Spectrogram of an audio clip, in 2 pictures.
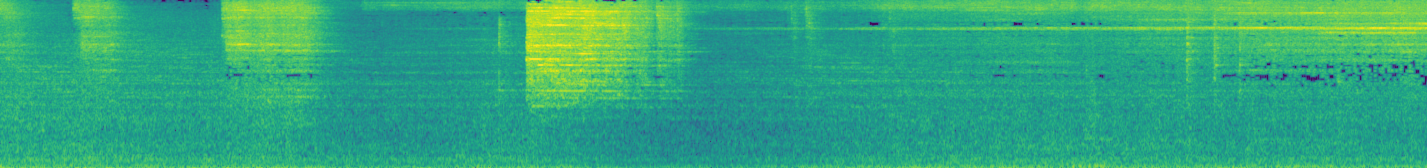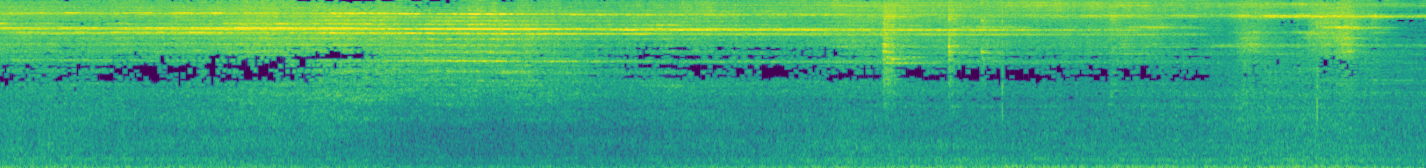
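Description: Double-stack container well cars of a freight train rolling past, with a steady low rumble of wheels on rail. A few short high screeches come in the first few seconds, and a thin, high wheel squeal grows stronger in the second half.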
